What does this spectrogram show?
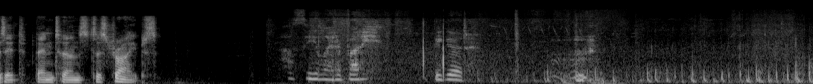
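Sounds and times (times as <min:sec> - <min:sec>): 
speech: 0:00.0 - 0:01.6, 0:03.0 - 0:05.0, 0:05.7 - 0:06.2
thoroughbreds galloping on a racetrack: 0:02.9 - 0:08.1
horse whinnying: 0:05.4 - 0:07.4.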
